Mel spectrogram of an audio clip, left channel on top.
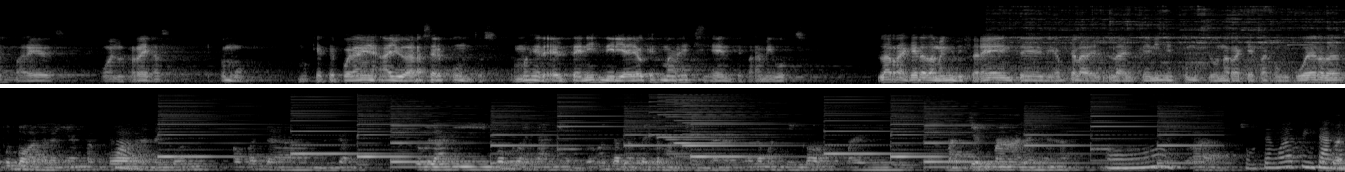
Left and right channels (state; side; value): different; both; correlation 0.00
